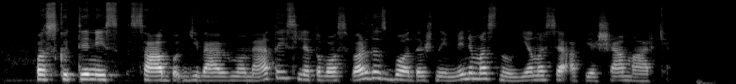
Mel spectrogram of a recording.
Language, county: Lithuanian, Utena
